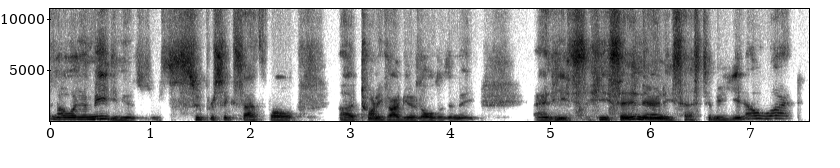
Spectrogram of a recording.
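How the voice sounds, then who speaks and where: A middle-aged man speaks as a podcast guest, his voice dark and mellow with a husky edge. He tells stories in a lively way and jumps into the voices of the people he quotes. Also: medium pitch. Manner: lively anecdotal storytelling, acts out quoted voices. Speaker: podcast guest, salon owner. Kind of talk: storytelling interview.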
